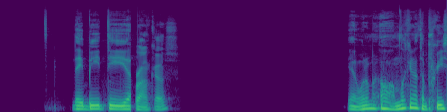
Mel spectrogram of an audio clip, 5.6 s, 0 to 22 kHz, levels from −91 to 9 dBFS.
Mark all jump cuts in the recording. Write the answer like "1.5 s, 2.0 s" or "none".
1.6 s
